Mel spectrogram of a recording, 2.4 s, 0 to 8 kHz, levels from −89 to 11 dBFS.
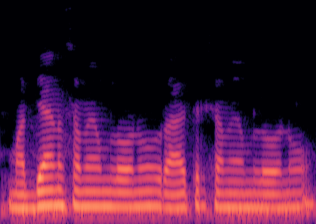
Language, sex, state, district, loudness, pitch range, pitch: Telugu, male, Andhra Pradesh, Anantapur, -17 LUFS, 145-155 Hz, 150 Hz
